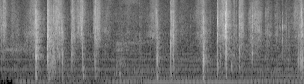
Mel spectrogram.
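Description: A Marvel Champions card deck, Magneto's, being shuffled up close, with quiet riffling flicks and soft card slaps in an uneven rhythm.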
